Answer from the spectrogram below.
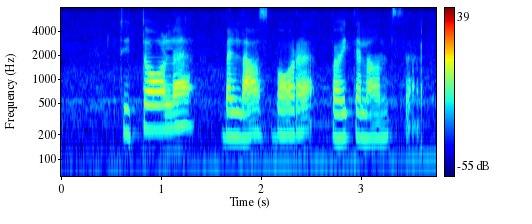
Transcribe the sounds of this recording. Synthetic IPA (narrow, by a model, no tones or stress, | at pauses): tutɑːlə | bəlɐsbɑːɾə̰b̥œɥtəlɐntsə̰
